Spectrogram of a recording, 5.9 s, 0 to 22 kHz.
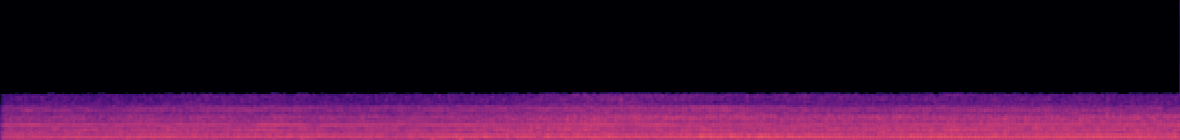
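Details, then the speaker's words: GrePro 1533 portable USB-C tire inflator set to auto-stop at 40 psi, inflating a slow-leaking tire from 28.4 psi: constant buzzy drone with fast even pumping chatter, straining slightly as pressure builds; normal operation. "So I turn it on, it's gonna automatically stop at 40 psi. Let's see how long it takes to inflate this tire."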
